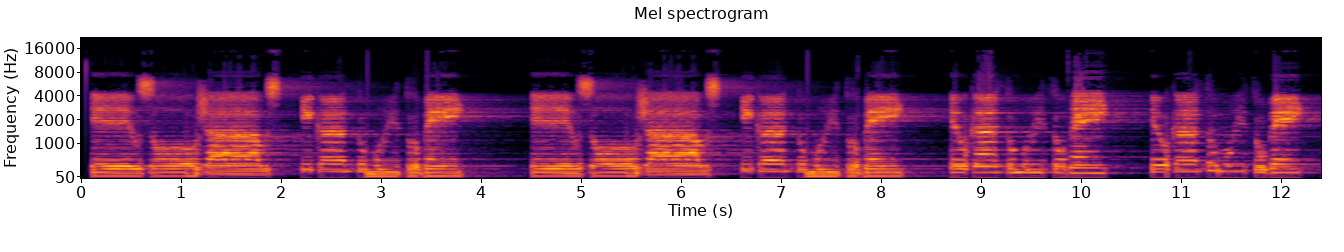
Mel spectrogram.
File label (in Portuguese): Jaws cantando em português, vozes SAPI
